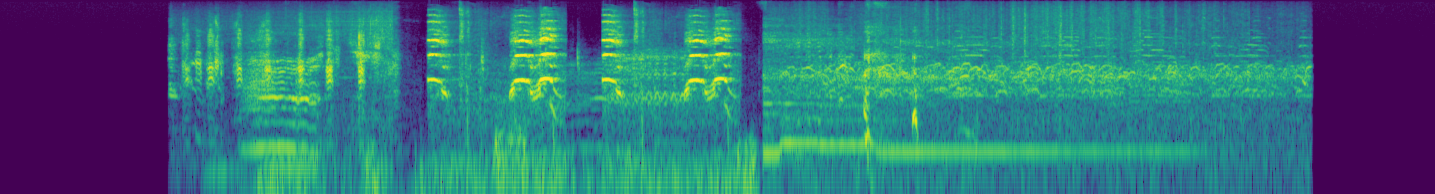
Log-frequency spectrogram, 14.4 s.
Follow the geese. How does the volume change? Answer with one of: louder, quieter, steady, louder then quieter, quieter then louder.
louder then quieter.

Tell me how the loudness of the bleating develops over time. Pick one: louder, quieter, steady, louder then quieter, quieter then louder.
quieter then louder.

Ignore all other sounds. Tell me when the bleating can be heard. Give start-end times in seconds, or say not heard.
2.4-9.8.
